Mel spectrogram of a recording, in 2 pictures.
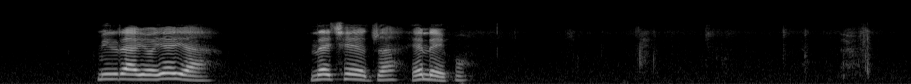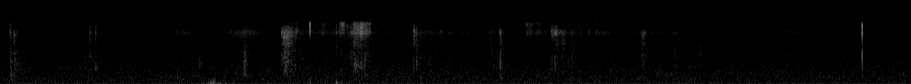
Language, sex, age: Venda, female, 24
